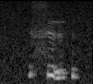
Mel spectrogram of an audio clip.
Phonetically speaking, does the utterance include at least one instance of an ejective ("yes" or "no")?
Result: no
